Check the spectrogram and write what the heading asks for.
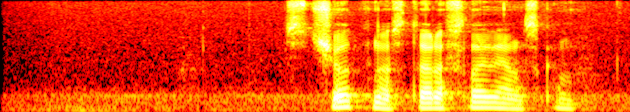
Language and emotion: Russian, neutral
